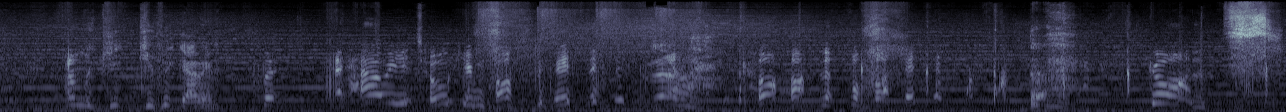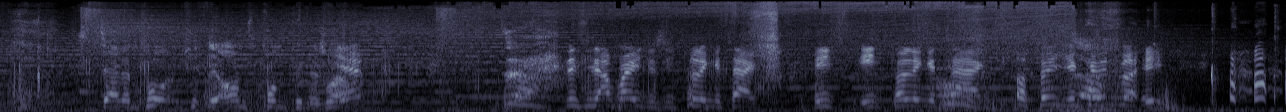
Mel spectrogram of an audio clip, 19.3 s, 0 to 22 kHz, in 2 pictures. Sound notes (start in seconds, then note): 3.6 laughing; 4.7 grunting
